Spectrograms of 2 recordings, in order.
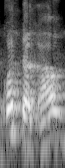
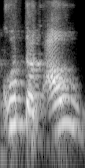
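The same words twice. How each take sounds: First: It is said in a gentle, nice tone. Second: It is said in a harsh, mean tone.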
